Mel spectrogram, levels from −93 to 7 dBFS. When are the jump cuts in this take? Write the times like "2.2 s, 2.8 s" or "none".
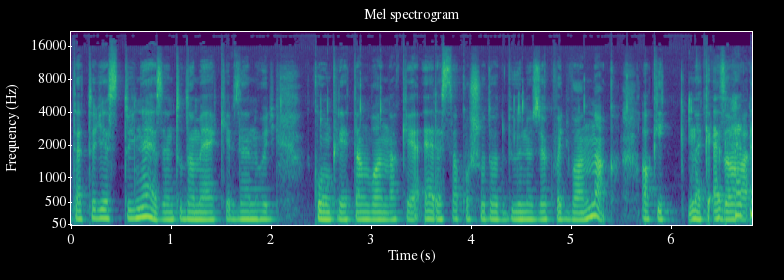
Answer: none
